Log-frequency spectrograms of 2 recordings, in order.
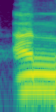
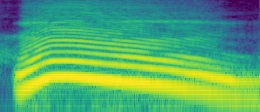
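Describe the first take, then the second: First: The n sound is held at a moderate length. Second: The n sound is released into a long hum. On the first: The speaker calls it right. "Maka antaranya" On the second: The speaker calls it wrong. "Kalau terlalu dilepas"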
